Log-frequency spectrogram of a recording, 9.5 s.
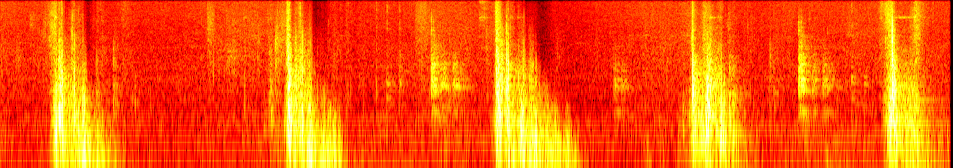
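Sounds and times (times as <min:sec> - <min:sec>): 
towel flapping: 0:00.4 - 0:01.3, 0:02.7 - 0:03.6, 0:04.9 - 0:05.8, 0:06.8 - 0:07.6.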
